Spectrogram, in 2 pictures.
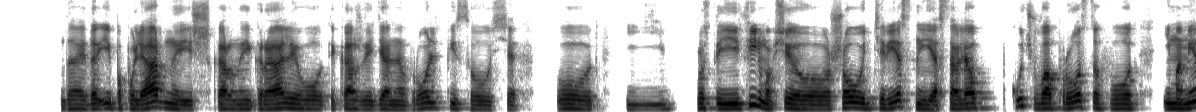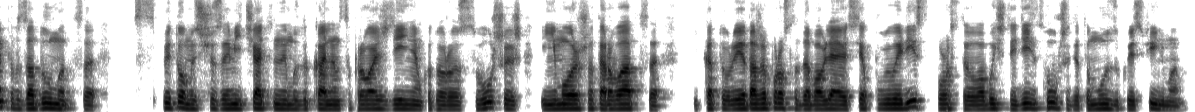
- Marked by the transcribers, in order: none
- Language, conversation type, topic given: Russian, podcast, Какая концовка фильма заставила тебя задуматься?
